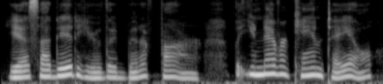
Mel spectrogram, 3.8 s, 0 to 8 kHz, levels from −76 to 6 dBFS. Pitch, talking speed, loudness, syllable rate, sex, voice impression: 185 Hz, 205 wpm, -17 LUFS, 4.5 syllables/s, female, feminine, adult-like, slightly soft, slightly sincere, very calm, slightly kind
